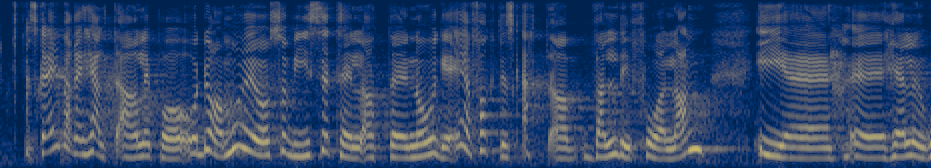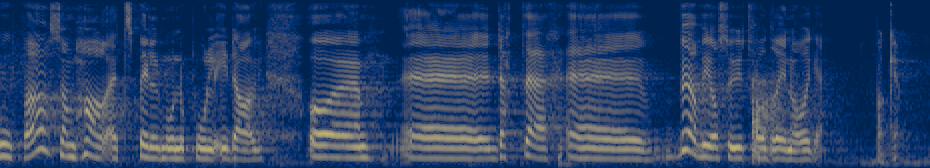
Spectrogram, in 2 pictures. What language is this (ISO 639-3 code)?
nor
